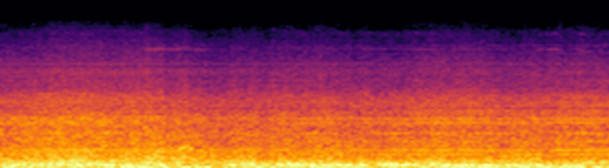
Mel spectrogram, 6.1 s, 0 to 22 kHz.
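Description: Ducati Monster 937's V-twin engine running at a steady cruising speed, mixed with heavy wind rush on the microphone.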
